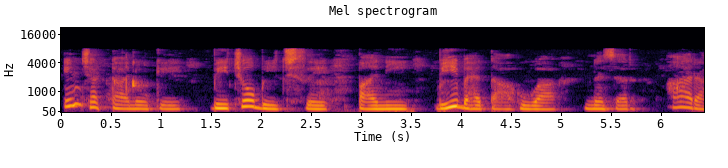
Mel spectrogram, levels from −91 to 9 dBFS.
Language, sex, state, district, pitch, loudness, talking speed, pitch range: Hindi, female, Madhya Pradesh, Umaria, 175 Hz, -17 LUFS, 120 wpm, 165-200 Hz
